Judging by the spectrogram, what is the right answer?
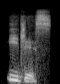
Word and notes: aegis: Indian

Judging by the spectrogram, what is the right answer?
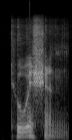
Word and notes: tuition: American English

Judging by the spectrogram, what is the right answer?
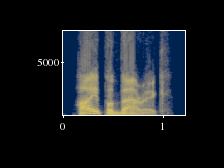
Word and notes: hyperbaric: British English

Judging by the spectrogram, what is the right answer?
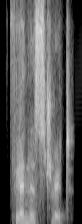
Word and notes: fenestrate: Indian

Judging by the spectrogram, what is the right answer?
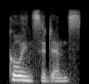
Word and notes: coincidence: Indian

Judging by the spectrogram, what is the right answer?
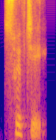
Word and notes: swiftie: Indian

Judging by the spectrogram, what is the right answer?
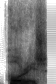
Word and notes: whorish: Indian

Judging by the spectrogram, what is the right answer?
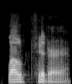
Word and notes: outfitter: American English

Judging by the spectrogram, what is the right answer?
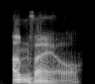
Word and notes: unveil: British English

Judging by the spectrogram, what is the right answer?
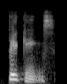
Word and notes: pickings: Indian

